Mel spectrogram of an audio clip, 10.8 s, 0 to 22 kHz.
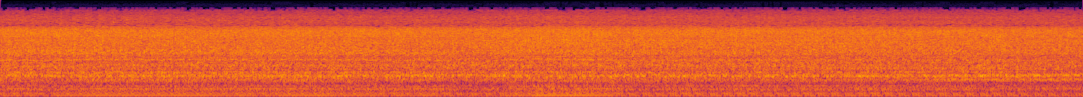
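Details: Volvo 240GLE with turbo LS2 V8 swap, first running after 8 years, after adding 15 litres of E10 to fix low fuel pressure from sucking air; steady even V8 rumble with no stumble, surge or misfire; normal running.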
